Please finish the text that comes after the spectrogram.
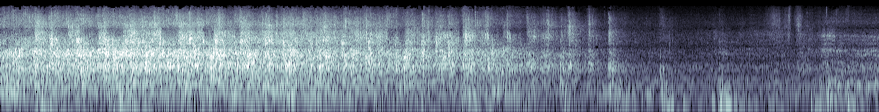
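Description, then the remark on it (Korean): An audience at a Sunday service claps together in sustained applause to welcome a pastor, dense and steady, then gradually thins out to a few scattered claps before fading. “오늘 하갈 다시 은혜를 마주하다 하는 제목으로 우리에게 은혜 주실 텐데 한번 우리 격려하고 환영하며 박수하겠습니다.”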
